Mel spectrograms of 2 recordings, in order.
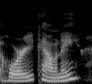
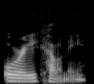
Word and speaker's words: Horry County: that count that as well I called it Horry County and I was corrected and it's pronounced Horry County I just you know I didn't call in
